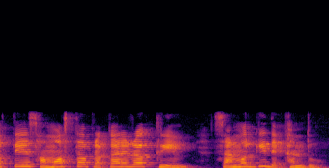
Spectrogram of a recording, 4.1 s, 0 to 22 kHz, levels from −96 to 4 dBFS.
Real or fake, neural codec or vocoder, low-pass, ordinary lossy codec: real; none; 7.2 kHz; none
